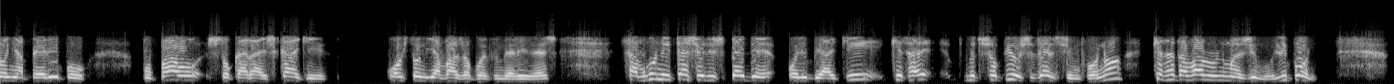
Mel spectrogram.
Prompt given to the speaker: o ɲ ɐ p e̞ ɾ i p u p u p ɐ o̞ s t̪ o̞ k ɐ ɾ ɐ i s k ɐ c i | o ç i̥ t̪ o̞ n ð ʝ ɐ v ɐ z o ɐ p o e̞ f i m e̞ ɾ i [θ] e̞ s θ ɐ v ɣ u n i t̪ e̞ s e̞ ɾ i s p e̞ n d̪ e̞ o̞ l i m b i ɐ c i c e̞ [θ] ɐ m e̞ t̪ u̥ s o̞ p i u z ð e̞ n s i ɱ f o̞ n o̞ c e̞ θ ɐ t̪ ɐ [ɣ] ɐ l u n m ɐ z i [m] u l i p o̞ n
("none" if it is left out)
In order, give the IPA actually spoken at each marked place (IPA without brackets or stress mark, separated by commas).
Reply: ð, θ, v, m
